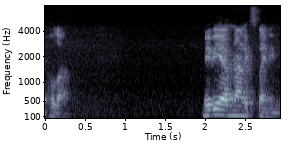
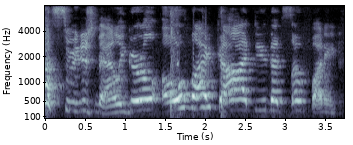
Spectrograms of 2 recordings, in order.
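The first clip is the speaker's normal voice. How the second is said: high, loud laughing exclamation; helpless high-pitched amusement, loud; cracking up; 11 semitones higher, 10 dB louder than usual. Real, not acted. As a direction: talk through real, delighted laughter. Cracking up at a chat comment.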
